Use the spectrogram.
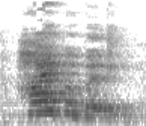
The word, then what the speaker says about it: hyperbole: Then is hyperbole.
